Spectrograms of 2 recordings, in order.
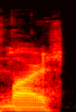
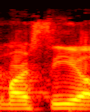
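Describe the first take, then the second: First: The name is said as Marsha. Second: The name is said as Marcia. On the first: This matches the Japanese pronunciation. The speaker calls it right. "but it is Marsha" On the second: This is the speaker's habitual pronunciation. The speaker calls it wrong. "I know I pronounce it Marcia all the time"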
